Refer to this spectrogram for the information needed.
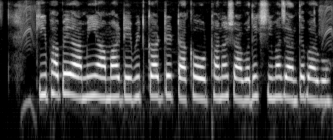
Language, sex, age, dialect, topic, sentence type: Bengali, female, 60-100, Rajbangshi, banking, question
